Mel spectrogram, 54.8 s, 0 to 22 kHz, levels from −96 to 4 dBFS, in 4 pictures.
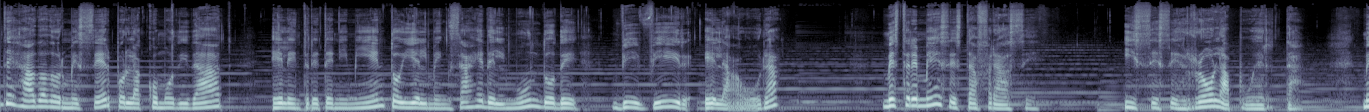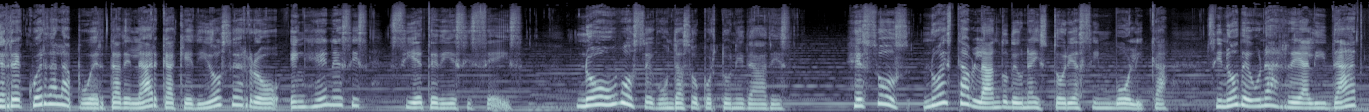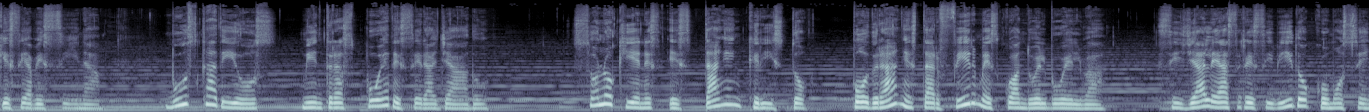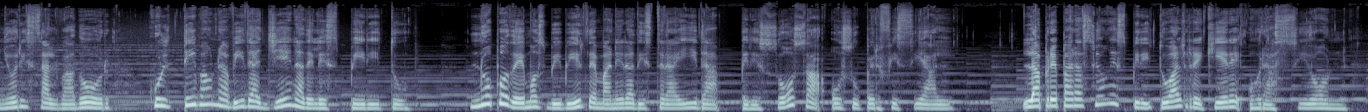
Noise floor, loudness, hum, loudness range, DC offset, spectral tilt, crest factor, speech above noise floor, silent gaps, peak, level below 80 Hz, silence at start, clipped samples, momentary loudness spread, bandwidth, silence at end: -44 dBFS; -19 LUFS; none; 3 LU; under 0.1%; -6 dB/octave; 18 dB; 25 dB; none; -2 dBFS; -58 dBFS; 0 s; under 0.1%; 12 LU; 19 kHz; 0 s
